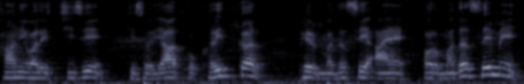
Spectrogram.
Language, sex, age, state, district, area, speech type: Urdu, male, 18-30, Bihar, Purnia, rural, spontaneous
